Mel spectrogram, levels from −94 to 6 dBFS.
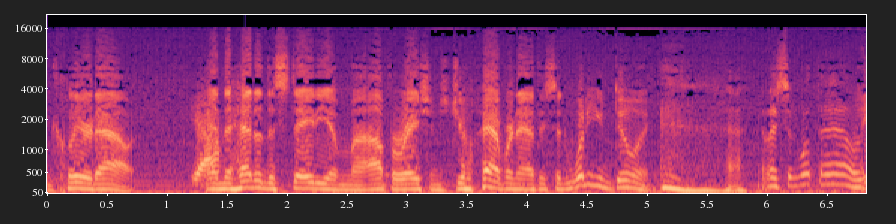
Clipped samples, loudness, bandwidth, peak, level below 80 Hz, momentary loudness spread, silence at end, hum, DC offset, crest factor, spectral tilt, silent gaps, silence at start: under 0.1%; -13 LUFS; 16.5 kHz; 0 dBFS; -28 dBFS; 8 LU; 0 s; none; 0.3%; 12 dB; -4.5 dB/octave; none; 0 s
